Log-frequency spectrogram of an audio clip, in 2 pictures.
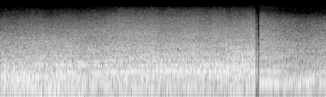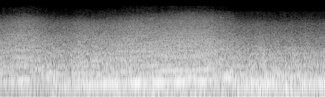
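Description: Vintage street cars race around a track, their engines roaring in a loud, continuous drone with shifting revs and one brief break near the middle.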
